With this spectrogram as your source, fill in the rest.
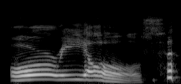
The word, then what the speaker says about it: Orioles: Oreos. The Baltimore Oreos. Not Oreos. Oreos. It's three syllables. Oreo. Yeah, Oreo. I got Oreos. Has got three syllables if you drag it out.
